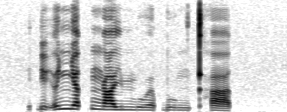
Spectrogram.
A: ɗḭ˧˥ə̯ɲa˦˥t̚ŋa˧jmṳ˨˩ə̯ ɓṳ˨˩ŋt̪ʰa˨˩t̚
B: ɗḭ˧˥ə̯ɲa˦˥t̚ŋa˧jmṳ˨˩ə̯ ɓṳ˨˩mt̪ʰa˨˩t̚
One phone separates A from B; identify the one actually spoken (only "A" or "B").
A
